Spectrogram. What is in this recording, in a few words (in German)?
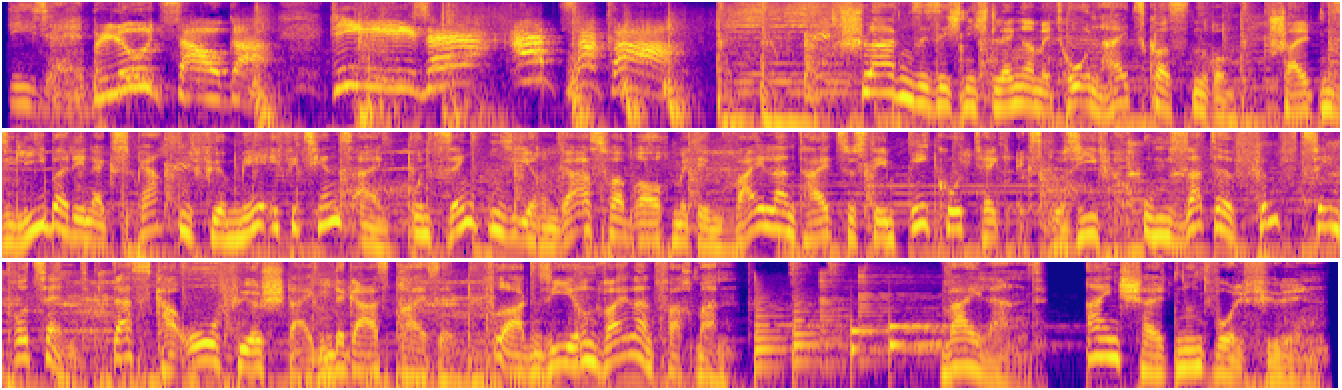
spot; vaillant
